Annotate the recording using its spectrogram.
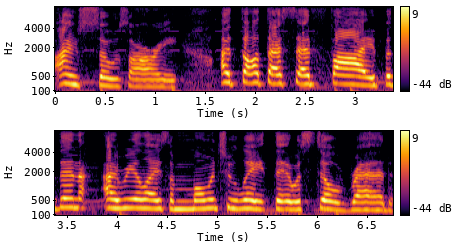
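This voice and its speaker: With music in the background, a woman speaks at a fairly slow pace with a high pitch and ordinary pitch variation. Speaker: gaming streamer. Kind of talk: casual chat. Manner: stammers when nervous; chewing gum.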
